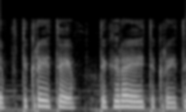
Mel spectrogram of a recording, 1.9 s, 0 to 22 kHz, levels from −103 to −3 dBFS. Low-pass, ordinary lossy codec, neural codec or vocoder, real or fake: 10.8 kHz; MP3, 64 kbps; none; real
